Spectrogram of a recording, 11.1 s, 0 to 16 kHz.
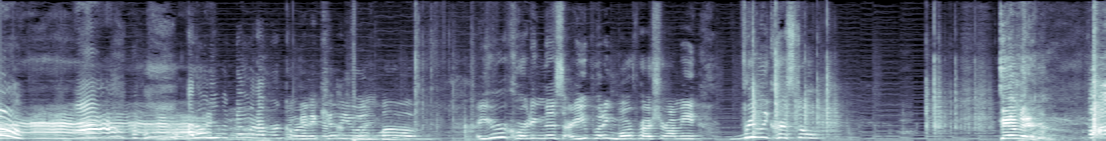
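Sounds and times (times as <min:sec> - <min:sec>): die clattering on wooden table: 0:07.5 - 0:08.5, 0:09.2 - 0:10.0.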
